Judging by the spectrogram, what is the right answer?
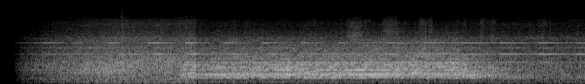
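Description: Horn of the lead diesel locomotive (a GE C40-9W) of an approaching Norfolk Southern freight train, one long steady chord blast that starts about two seconds in and lasts about three seconds, over trackside background noise.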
